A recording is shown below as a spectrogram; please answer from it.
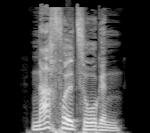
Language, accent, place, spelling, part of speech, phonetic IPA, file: German, Germany, Berlin, nachvollzogen, verb, [ˈnaːxfɔlˌt͡soːɡn̩], De-nachvollzogen.ogg
- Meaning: past participle of nachvollziehen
